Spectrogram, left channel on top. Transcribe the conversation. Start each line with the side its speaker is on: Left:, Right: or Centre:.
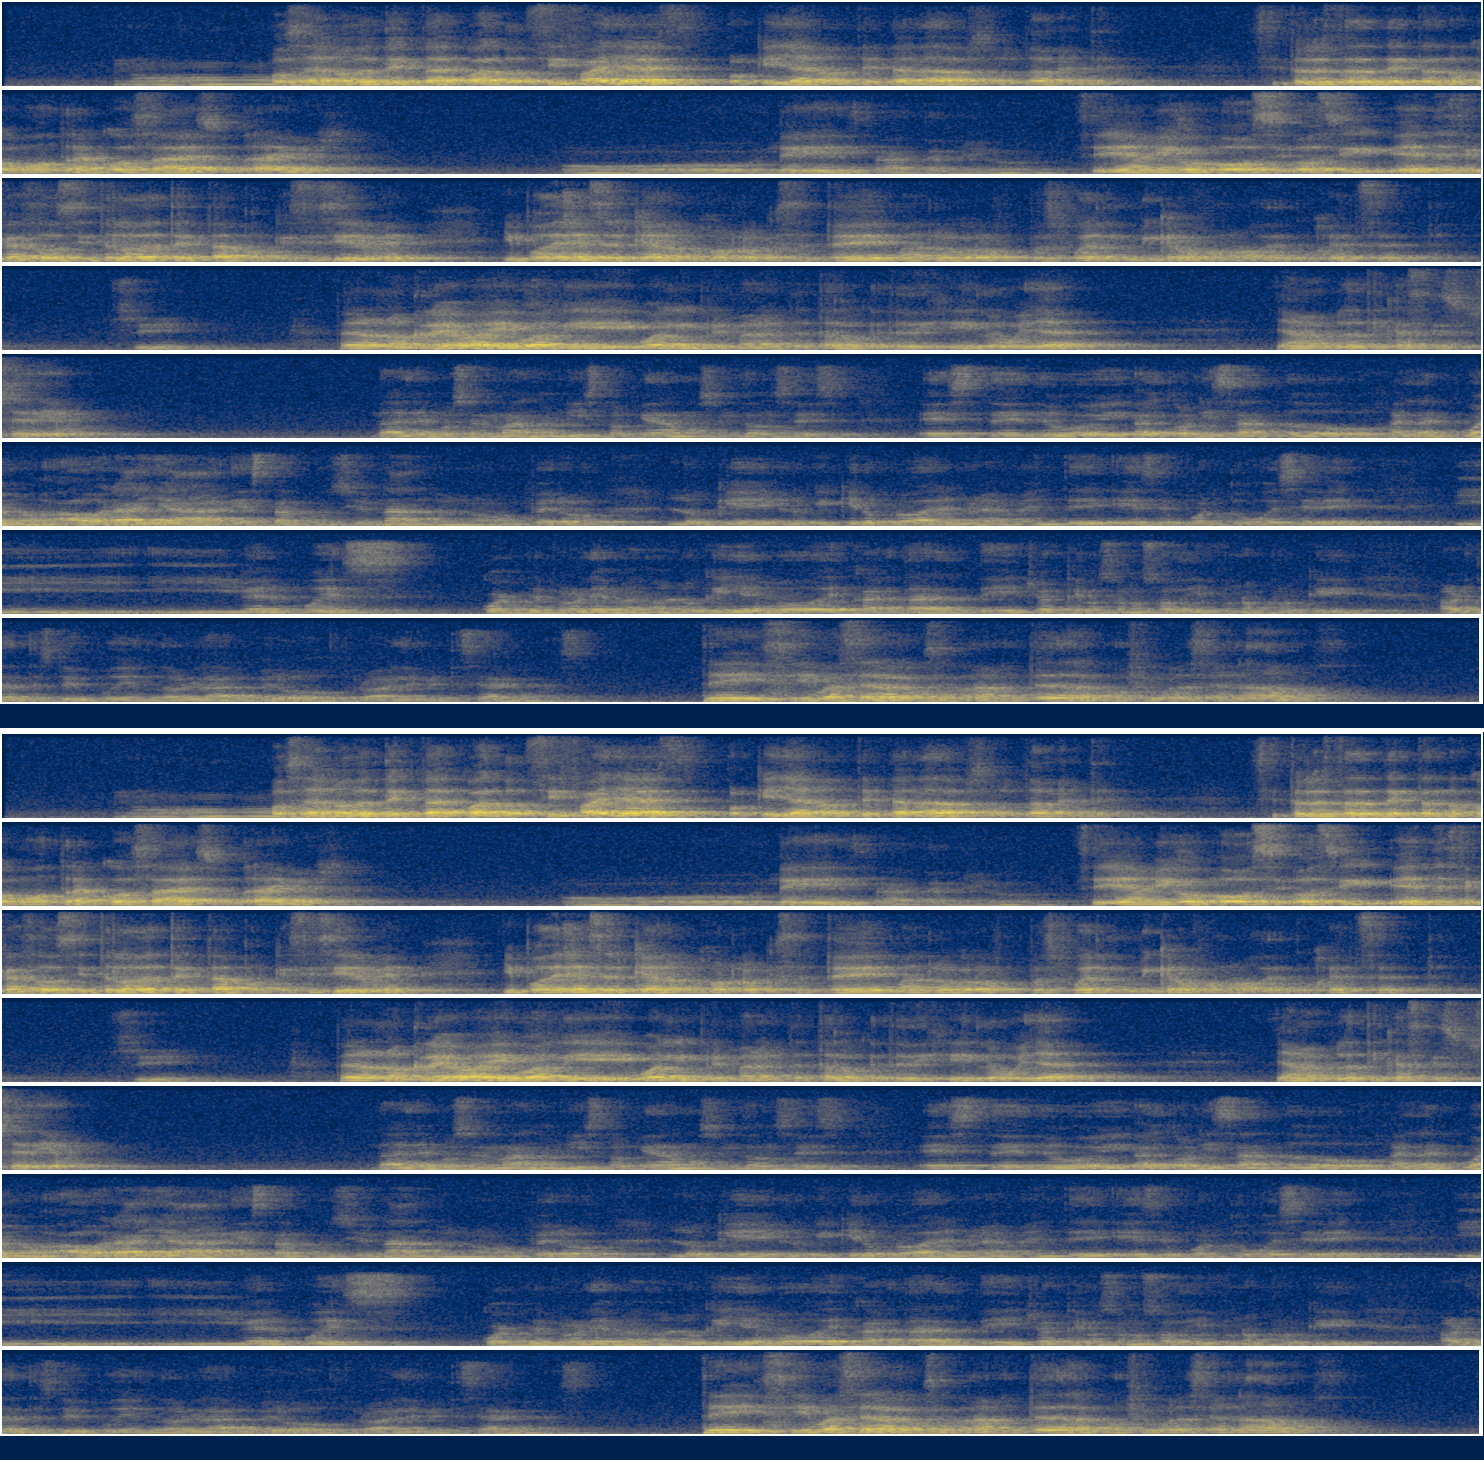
Left: No.
Right: O sea, no detecta, cuando si falla es porque ya no detecta nada absolutamente. Si te lo está
Left: ujú.
Right: detectando como otra cosa, es un driver.
Left: Oh, interesante,
Right: Sí,
Left: amigo.
Right: sí, amigo.
Left: Sí,
Right: O
Left: amigo.
Right: si, o si, en este caso sí te lo detecta porque sí sirve. Y podría
Left: Sí,
Right: ser que a lo mejor lo que se te mal logró pues fue el micrófono de tu headset.
Left: sí,
Right: Pero no creo, ah,
Left: sí,
Right: igual
Left: sí, sí.
Right: y, igual y primero intenta lo que te dije y luego ya, ya me platicas qué sucedió.
Left: Dale, pues hermano, listo, quedamos entonces. Este, te voy actualizando, ojalá, bueno, ahora ya está funcionando, ¿no? Pero lo que lo que quiero probar es nuevamente ese puerto USB y, y ver pues cuál es el problema, ¿no? Lo que
Right: Ujú.
Left: ya puedo descartar, de hecho, es que no son los audífonos porque ahorita te estoy pudiendo hablar, pero probablemente sea algo más.
Right: Sí, sí, va a ser algo seguramente de la configuración nada más.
